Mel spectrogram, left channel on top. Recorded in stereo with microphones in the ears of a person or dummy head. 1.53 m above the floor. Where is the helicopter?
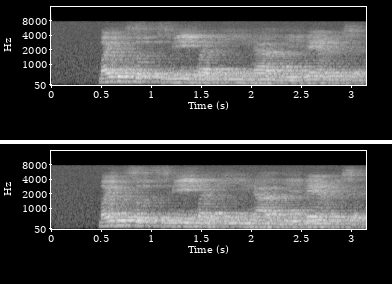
No helicopter in this recording.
